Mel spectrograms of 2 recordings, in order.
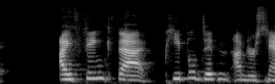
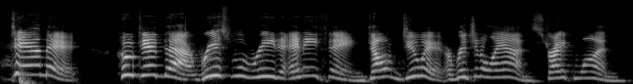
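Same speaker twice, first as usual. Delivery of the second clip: mock frantic mods; 7 semitones higher than usual. Imitating the mods scolding Original Ann. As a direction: panic over what she'll read. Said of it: "the mods are like".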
